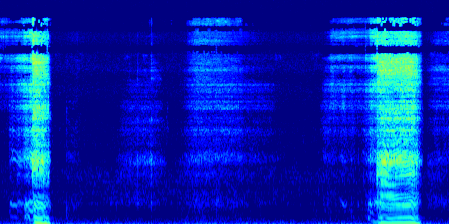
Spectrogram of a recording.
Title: Rambo Donkey snore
